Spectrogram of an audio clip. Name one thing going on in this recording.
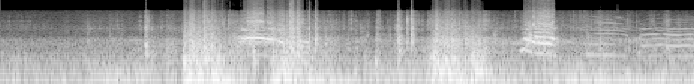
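A car crashes with several loud bangs.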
